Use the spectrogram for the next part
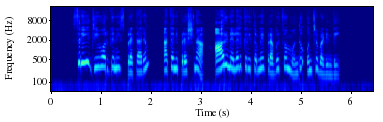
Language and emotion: Telugu, neutral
